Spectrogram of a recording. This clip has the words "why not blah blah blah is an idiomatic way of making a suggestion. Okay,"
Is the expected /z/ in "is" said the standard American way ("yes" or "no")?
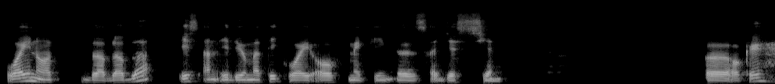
no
